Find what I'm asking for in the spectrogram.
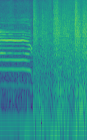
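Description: Ship cannons firing in the Forgotten Seas video game, a sudden booming volley after a sustained tone, followed by rumbling, crackling blasts that stay loud to the end.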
